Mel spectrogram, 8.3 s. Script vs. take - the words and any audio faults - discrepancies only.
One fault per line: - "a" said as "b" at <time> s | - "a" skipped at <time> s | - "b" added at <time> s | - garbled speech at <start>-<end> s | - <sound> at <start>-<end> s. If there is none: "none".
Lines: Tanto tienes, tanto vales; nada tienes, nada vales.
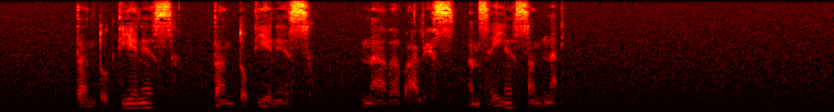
- "vales nada" skipped at 2.5 s
- garbled speech at 4.7-5.7 s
